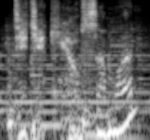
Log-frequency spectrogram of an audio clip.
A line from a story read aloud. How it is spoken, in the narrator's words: He asked in a stage whisper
